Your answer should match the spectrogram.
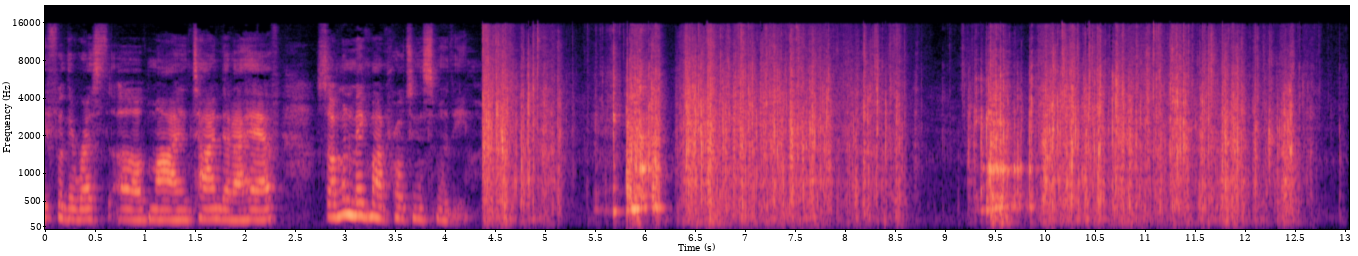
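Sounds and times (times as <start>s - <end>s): plastic bag crinkling: 4.4s - 13.0s.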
